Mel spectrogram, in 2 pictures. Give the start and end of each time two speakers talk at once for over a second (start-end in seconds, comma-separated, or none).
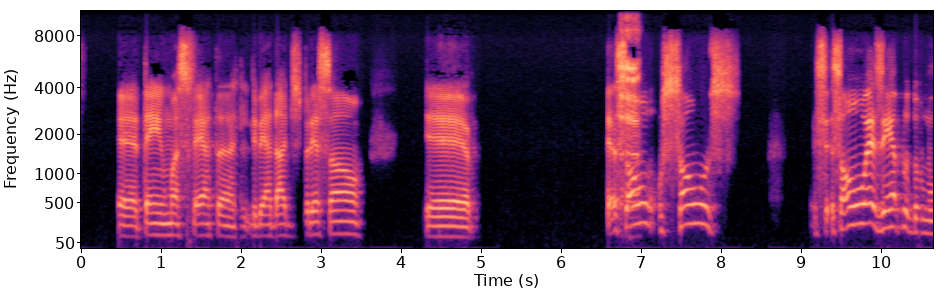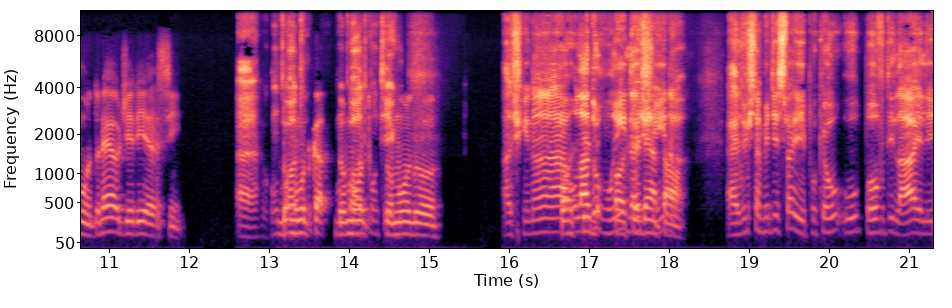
13.1-14.7, 16.7-18.2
